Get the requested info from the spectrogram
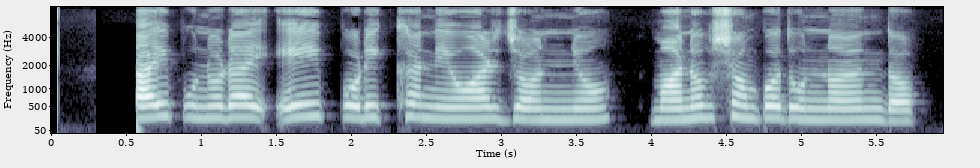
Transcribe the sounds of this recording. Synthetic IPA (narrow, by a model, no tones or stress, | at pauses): t̪ajpunoɾaeʔejpoɾikʰːaneoaɾd͡ʑɔnːo | manobʃɔmpod̪unːɔjond̪ɔp̚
